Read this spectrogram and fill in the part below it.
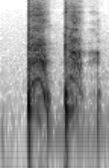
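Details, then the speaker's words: Coughing during a live stream with loud tree-cutting noise nearby: two quick, sharp, dry coughs close together with a short throaty tail; a plain cough. "oh damn sorry coughing like crazy there but thank you everyone for being so generous today"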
